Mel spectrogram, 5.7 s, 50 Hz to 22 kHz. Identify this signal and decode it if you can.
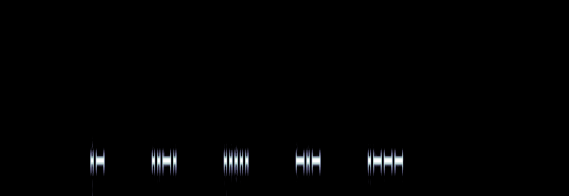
Morse code, heard as a keyed tone, about 42 wpm, spaced as for 15 wpm, 700 Hz. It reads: AF5KJ
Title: USA Call Signs - 5 Characters - 6x Character Spacing - 45wpm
